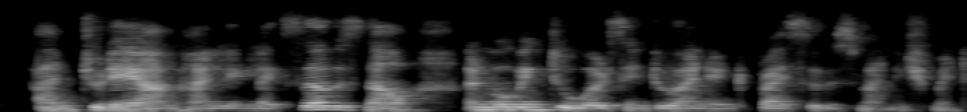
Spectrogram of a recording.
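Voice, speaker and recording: At a fairly quick pace, a woman with a Kannada accent speaks in a fairly low pitch with fairly even intonation. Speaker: IT managing director. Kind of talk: interview answer.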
